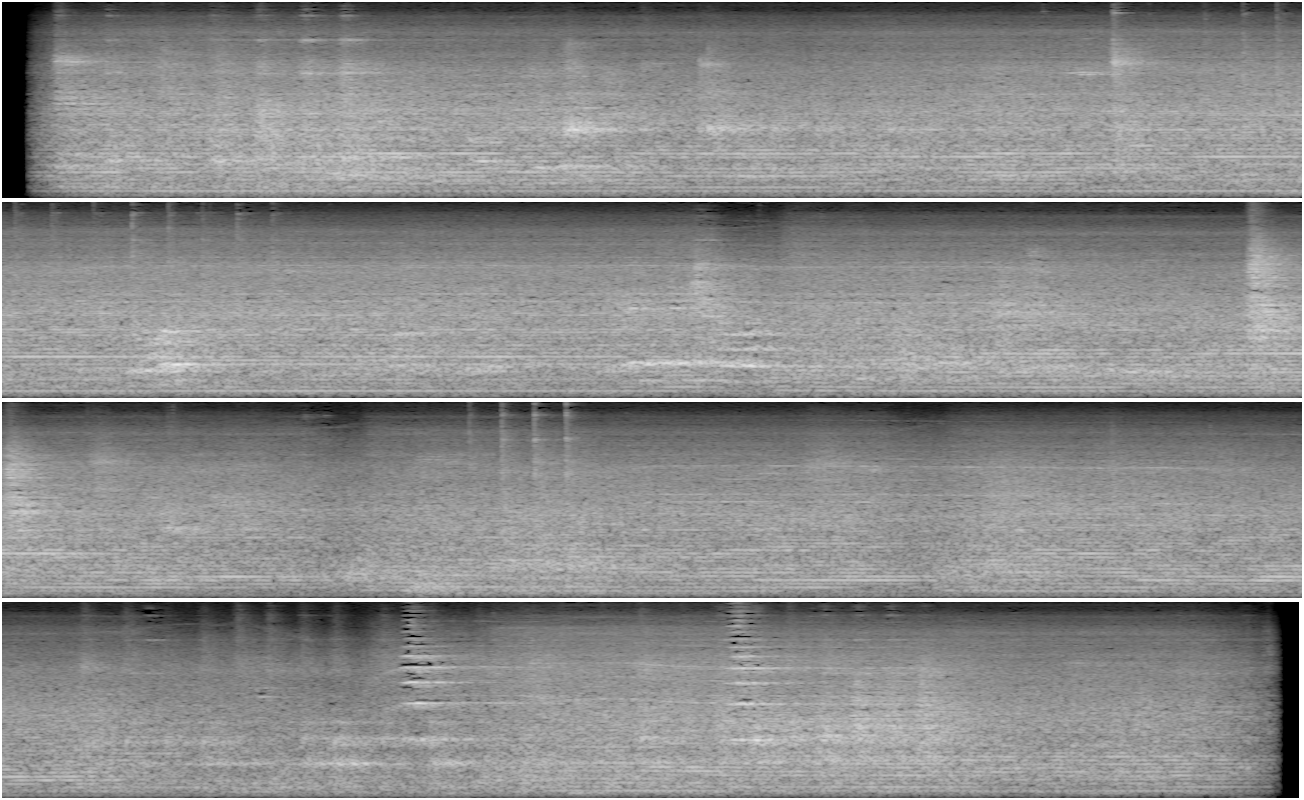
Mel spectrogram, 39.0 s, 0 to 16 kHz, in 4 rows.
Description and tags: Building site interior ambience
Recorded on Marantz PMD661 with Rode NTG-2.
Interior ambience on a building site with a mechanical saw, hammering, metallic squeaks and voices of builders.
building, construction, field-recording, hammer, hammering, industrial, machine, mechanical, metal, petrol, saw, site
